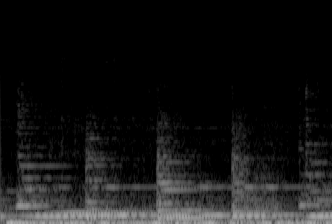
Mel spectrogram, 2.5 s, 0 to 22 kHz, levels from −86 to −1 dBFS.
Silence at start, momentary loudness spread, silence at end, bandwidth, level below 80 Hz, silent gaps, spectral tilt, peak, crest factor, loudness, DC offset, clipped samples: 0 s; 3 LU; 0 s; 4.3 kHz; -40 dBFS; none; -10.5 dB/octave; -24 dBFS; 10 dB; -39 LUFS; under 0.1%; under 0.1%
